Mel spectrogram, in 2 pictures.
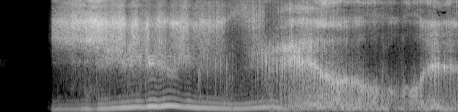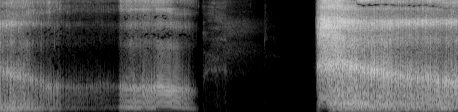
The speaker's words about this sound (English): Oh, it's like a storm. It's like stormy in there. It's pretty windy. Oh my God. It's got a big fan. Big ass fucking fan.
